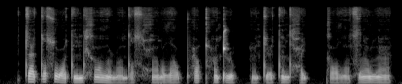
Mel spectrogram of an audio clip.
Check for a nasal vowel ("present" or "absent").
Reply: present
